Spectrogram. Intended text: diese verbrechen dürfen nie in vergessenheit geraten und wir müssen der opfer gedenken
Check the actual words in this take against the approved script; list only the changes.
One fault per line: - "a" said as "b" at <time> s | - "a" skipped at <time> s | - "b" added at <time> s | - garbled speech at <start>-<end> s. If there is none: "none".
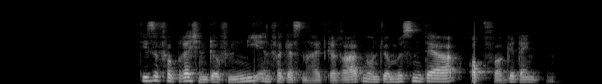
none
